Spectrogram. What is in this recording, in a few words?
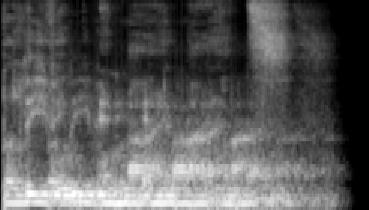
male, voice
